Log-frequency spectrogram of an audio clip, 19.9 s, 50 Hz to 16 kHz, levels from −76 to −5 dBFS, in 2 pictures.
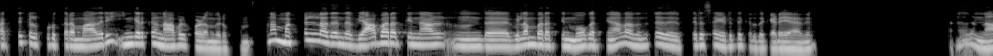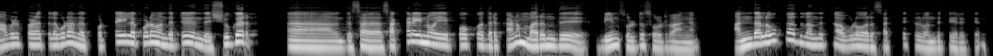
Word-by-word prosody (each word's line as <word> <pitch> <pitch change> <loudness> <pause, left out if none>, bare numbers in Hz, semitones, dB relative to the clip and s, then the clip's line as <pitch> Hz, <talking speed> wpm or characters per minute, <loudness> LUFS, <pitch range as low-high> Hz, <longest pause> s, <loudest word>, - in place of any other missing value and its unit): சத்துக்கள் 175 +1 -5
குடுக்கிற 155 -1 -4
மாதிரி 155 +10 +1
இங்க 180 +1 +2
இருக்கிற 185 +1 -3
நாவல் 145 +1 0
பழம் 115 -2 0
இருக்கும். 105 0 -10 0.2
ஆனா 255 - -1
மக்கள் 210 +6 -3
ம் - - +5 0.2
அந்த 160 -2 -1
வியாபாரத்தினால் 175 -2 +1 0.3
இந்த 140 -1 -1 0.3
விளம்பரத்தின் 150 -3 0
மோகத்தினால் 145 +4 -2
அத 160 - -1
வந்துட்டு 165 +4 -3 0.3
பெருசா 155 +1 -4
எடுத்துக்கிறது 130 -5 -6
கெடயாது. 110 -1 -1 1.4
அதனால 85 +4 -9
நாவல் 155 +8 0
பழத்துல 160 -1 0
கூட 200 - +3
அந்தக் 140 -6 0
கொட்டையில 215 +10 +2
கூட 200 +1 +4
வந்துட்டு 160 +5 +1
இந்த 135 -6 +1
சுகர் 195 +5 +4 0.4
அ - - +4 0.5
இந்த 115 +1 -2
"ச - - +1 0.3
சர்க்கரை 225 +12 +3
நோய 170 -4 +4 0.2
போக்குவதற்கான 150 +1 -1
மருந்து!" 145 0 +3 0.3
அப்படின்னு 130 +5 0
சொல்லிட்டு 125 +4 -2
சொல்றாங்க. 110 -3 -2 0.5
அந்த 145 +8 +3
அளவுக்கு 235 +6 +2
அதுல 195 -7 -1
வந்துட்டு 155 +2 -4
அவ்வளவு 140 +1 0
ஒரு 130 - -1
சத்துக்கள் 130 0 -7
வந்துட்டு 115 +2 -4
இருக்கு. 100 -2 -9
150 Hz, 150 wpm, -23 LUFS, 135-175 Hz, 1.4 s, ம்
